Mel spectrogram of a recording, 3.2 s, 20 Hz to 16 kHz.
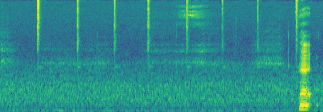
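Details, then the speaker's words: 1975 MG Midget 1500 with a starting problem: faint, evenly spaced clicks, about three a second, from a weak ignition spark; it is sparking but not powerfully, though the car ran fine when it did run. "clicking if you can hear it is the spark however it's not very good it is sparking but it's not good we're not getting a very powerful spark and the Spark's too weak"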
